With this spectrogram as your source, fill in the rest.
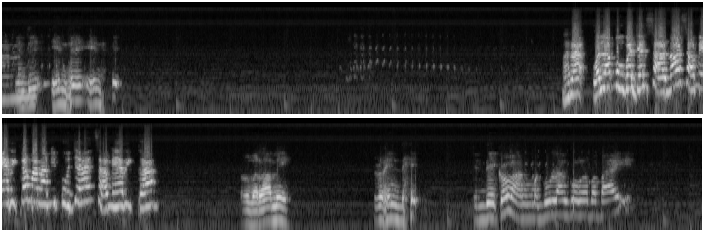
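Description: A middle-aged man talks and laughs over an online call.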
